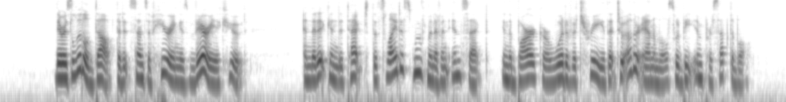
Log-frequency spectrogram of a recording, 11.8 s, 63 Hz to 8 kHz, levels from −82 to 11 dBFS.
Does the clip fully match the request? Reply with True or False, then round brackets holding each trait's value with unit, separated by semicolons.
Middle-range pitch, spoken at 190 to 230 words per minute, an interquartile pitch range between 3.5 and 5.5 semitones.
True (180 Hz; 195 wpm; 4.5 semitones)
